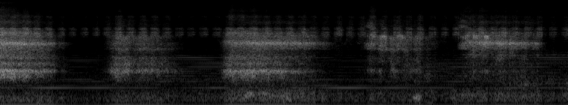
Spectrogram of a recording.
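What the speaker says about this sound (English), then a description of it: "It's a bit like exhaling with your mouth open. Notice the sound you make." Open-mouthed exhalations during hatha yoga breathing practice, four or five long breathy rushes of air with pauses between, close and fairly soft, with no talking.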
